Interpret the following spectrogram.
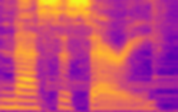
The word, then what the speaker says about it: necessary: Take the word necessary. It may look long, but it really is just four beats. Necessary with a stress on the first beat.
